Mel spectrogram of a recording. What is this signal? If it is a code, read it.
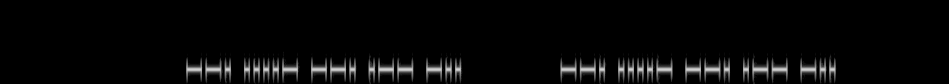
Morse code, heard as a keyed tone, about 25 wpm, 700 Hz. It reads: G4GWD G4GWD
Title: DXCC-100 Call Signs - 5 Characters - Repeated 2x - 25wpm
